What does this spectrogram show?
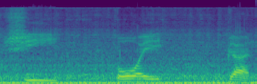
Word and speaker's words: Sheboygan: y g a n she boy gun gun as in G instead of G Wisconsin 53082 all right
